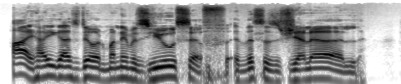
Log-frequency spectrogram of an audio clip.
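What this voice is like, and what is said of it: Put-on accent saying a name. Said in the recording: “I love how you get into the accent... when you say Jalal's name”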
